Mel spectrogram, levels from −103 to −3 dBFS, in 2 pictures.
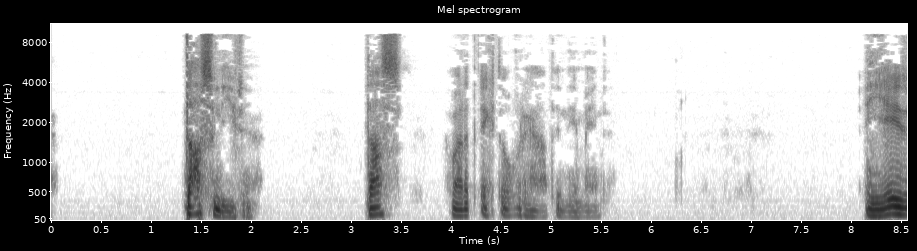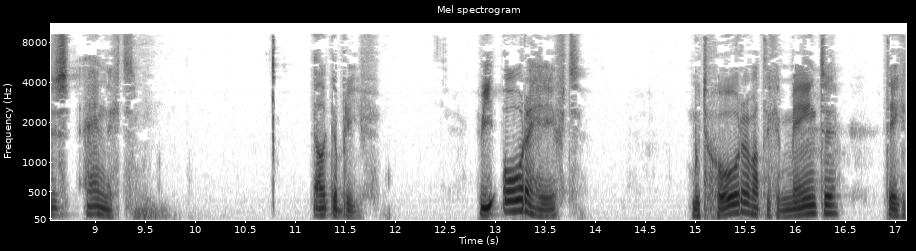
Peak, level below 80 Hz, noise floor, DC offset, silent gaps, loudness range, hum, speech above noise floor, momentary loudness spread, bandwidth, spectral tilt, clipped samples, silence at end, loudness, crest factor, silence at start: -4 dBFS; -58 dBFS; -81 dBFS; under 0.1%; none; 14 LU; none; 59 dB; 21 LU; 9.6 kHz; -5.5 dB/octave; under 0.1%; 0 s; -23 LUFS; 22 dB; 1.35 s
